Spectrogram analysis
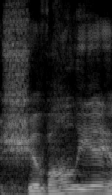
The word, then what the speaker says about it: Chevalier: I've heard it called the Chevrolet, or the Chevy Cavalier, or the Chevalier, or all kinds of crazy things. But I believe the correct way to pronounce it is Chevalier.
